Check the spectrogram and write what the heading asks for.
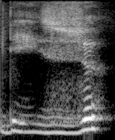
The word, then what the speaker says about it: des œufs: F se prononce mais au pluriel on dit des œufs le F ne se prononce pas le du pluriel non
